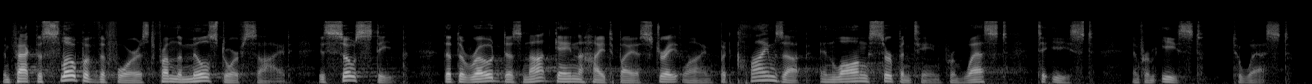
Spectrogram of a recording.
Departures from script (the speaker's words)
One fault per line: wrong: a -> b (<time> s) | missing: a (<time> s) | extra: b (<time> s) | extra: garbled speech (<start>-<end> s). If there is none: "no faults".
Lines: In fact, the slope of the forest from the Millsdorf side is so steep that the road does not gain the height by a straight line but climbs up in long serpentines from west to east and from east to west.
wrong: serpentines -> serpentine (8.7 s)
